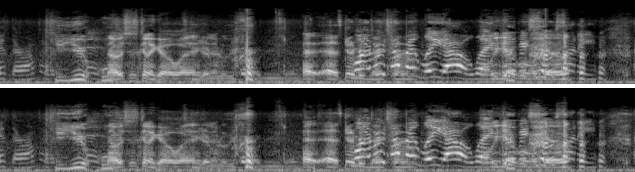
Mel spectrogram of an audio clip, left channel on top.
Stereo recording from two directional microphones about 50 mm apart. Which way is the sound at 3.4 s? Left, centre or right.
Right.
